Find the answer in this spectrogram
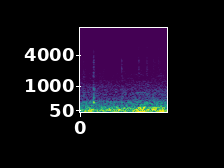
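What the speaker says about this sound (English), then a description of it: "This giant car just went up onto the lawn." A large pickup truck drives up off the road onto a grass lawn, its engine a steady low rumble with faint ticks and scrapes, heard alone and fairly close.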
